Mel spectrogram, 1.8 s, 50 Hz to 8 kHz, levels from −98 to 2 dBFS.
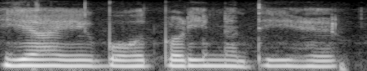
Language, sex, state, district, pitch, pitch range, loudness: Hindi, female, Uttar Pradesh, Lucknow, 200 Hz, 195-205 Hz, -16 LUFS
